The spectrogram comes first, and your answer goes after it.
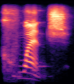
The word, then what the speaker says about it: quench: so number three is quench quench so q the q sounds like a k so q u is um is like k u so quench finch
